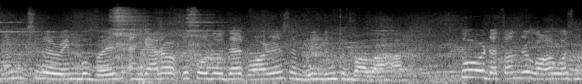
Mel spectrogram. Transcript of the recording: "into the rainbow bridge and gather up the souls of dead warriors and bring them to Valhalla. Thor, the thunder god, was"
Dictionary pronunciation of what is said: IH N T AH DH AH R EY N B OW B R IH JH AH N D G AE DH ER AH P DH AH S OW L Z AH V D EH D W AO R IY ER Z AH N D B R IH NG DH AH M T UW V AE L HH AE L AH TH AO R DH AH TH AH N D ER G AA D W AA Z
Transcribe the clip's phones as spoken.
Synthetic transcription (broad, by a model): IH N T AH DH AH R EY N B OW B IH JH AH N G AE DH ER AH P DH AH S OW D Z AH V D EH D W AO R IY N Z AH N B R IH NG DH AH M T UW B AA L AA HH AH T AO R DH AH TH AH N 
